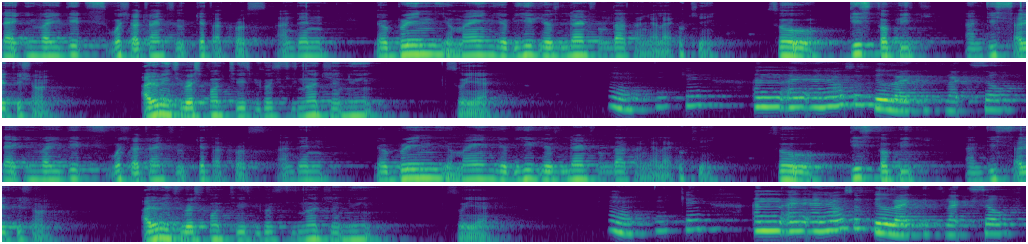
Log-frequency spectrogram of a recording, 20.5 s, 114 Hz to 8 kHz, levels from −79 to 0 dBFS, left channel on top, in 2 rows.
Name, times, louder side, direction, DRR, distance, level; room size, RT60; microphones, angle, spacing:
voice 1, 0.0-1.8 2.1-2.5 2.8-3.2 3.8-6.7 7.0-7.1 7.8-8.1 8.5-9.1 9.6-10.7 11.6-14.0 14.8-15.1, left 2 dB, 50° left, 10 dB, 1.4 m, -25 dB
voice 2, 16.3-17.2 17.8-20.3, right 1 dB, 55° right, 7 dB, 2.2 m, -24 dB
26.5 x 21.5 x 6.7 m, 1.2 s
head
